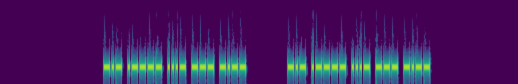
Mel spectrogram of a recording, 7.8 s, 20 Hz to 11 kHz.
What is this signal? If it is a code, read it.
Morse code, heard as a keyed tone, about 40 wpm, 700 Hz. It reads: K1VOY K1VOY
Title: USA Call Signs - 5 Characters - Repeated 2x - 40wpm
